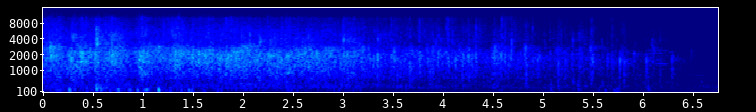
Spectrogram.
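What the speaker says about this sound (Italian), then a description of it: "un applauso per Pino Piu." An audience applauds for Pino Piu at the Premio Sardegna Live 2018 awards, a dense burst of clapping that starts full and gradually thins and fades toward the end.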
